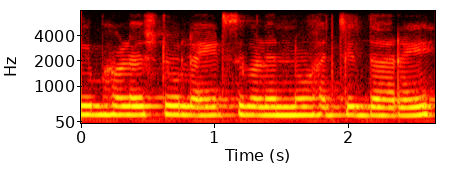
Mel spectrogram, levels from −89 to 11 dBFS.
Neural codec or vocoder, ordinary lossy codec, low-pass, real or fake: none; Opus, 32 kbps; 7.2 kHz; real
